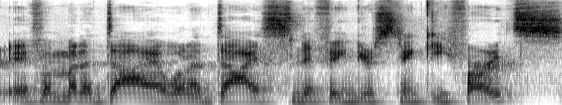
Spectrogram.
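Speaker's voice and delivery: ordinary talk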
